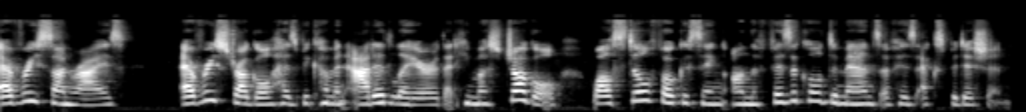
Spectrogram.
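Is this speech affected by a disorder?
No.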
